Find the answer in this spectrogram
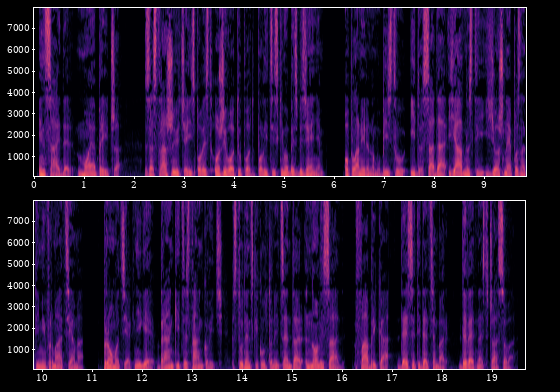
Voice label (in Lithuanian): VYR Serbu balsas, vyras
